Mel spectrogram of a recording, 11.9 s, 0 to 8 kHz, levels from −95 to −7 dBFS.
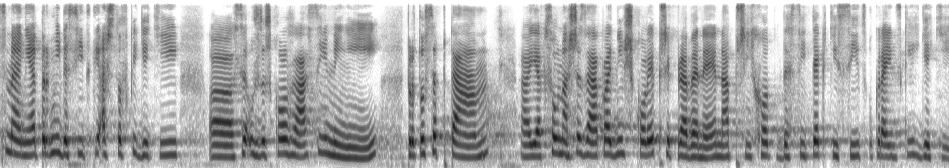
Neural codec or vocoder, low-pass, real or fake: codec, 16 kHz, 4 kbps, X-Codec, HuBERT features, trained on balanced general audio; 7.2 kHz; fake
